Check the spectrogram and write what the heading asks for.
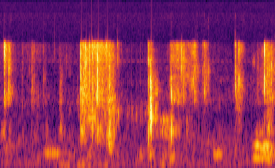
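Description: Faint crinkling of a cellophane-wrapped package being handled, in four or five short rustles.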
